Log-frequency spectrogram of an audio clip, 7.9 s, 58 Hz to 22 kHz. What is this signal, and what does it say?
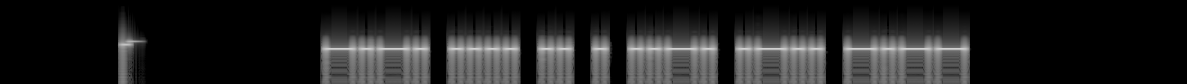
Morse code, heard as a keyed tone, about 20 wpm, 700 Hz. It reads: CHIEFLY
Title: LY Suffix - Top 100 Words with Base Words 20wpm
